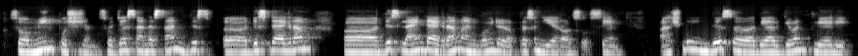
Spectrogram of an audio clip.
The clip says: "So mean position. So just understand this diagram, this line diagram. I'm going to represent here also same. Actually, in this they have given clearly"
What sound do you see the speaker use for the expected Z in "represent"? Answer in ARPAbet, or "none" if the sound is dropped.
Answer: S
